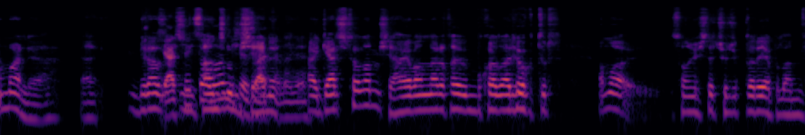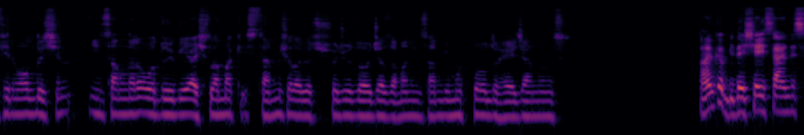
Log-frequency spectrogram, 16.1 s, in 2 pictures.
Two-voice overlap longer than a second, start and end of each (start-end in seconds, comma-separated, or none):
1.6-3.1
